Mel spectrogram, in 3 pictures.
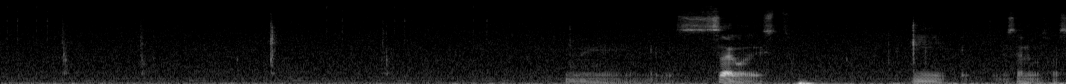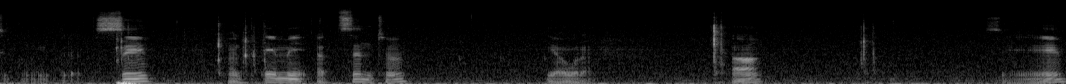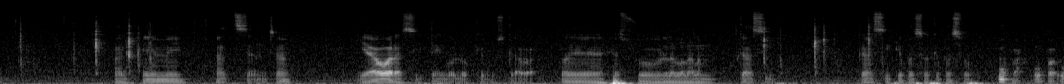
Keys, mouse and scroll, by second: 1.4-2.4 shift+middle drag, 3.1 alt+shift+right click, 3.8 alt+shift+right click, 4.6 shift+right click, 6.7 click, 7.1-8.5 right drag, 9.0 c, 9.7-11.6 drag, 11.6 Escape, 12.9 alt+m, 13.6 click, 14.1-15.3 middle drag, 15.5 middle click, 17.7 a, 19.1 c, 19.4-21.5 drag, 21.3 Escape, 22.4 alt+m, 23.1 alt+click, 23.4-24.0 scroll down 2, 24.0-28.7 middle drag, 28.8 Tab, 29.5 ctrl+z, 30.7 ctrl+middle click.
